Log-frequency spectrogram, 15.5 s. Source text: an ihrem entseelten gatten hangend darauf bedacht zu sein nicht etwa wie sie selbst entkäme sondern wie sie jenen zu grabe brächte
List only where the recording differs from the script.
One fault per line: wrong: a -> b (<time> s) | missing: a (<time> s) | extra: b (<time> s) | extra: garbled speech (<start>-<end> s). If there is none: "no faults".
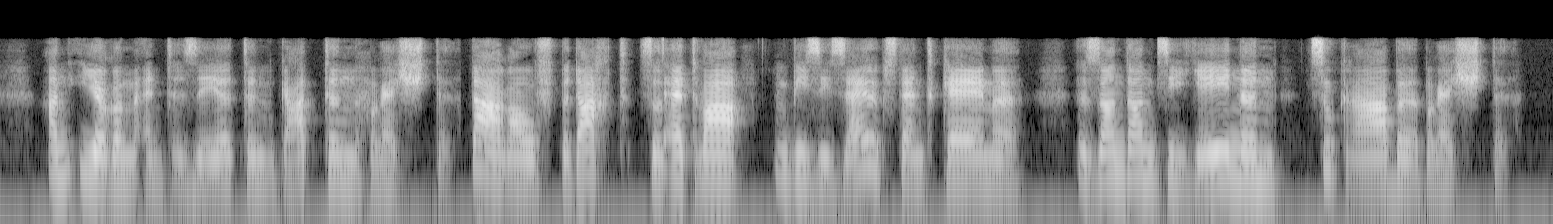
wrong: hangend -> brächte (3.7 s)
missing: sein nicht (6.6 s)
missing: wie (11.6 s)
